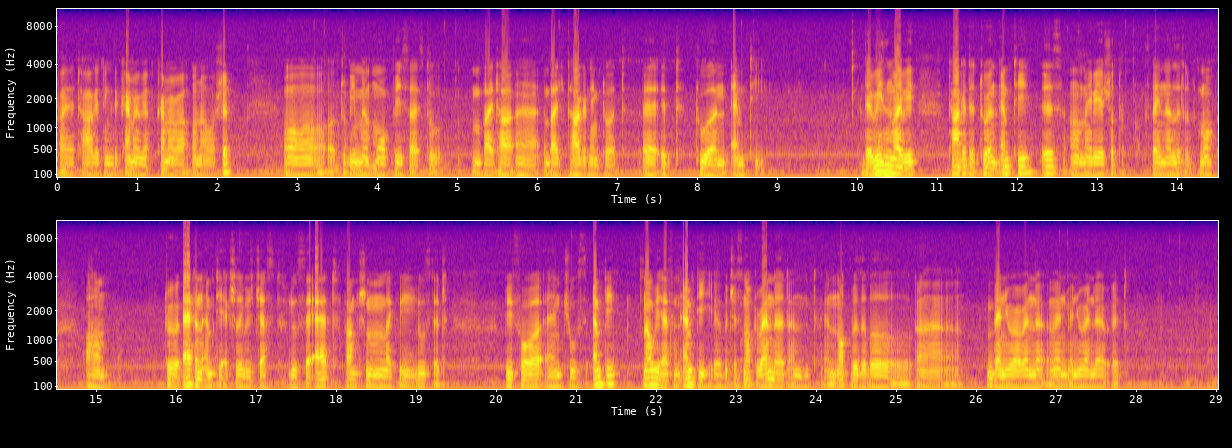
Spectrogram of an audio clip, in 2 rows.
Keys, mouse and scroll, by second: 0.0 ctrl+alt+Left, 0.8-2.2 drag, 3.1 click, 4.8 click, 6.2 click, 8.6 click, 10.0 right click, 12.6 right click, 13.0 x, 13.2 click, 15.9-17.3 drag, 20.2-21.6 drag, 23.0 g, 27.0 click, 28.2 right click, 28.8 g.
